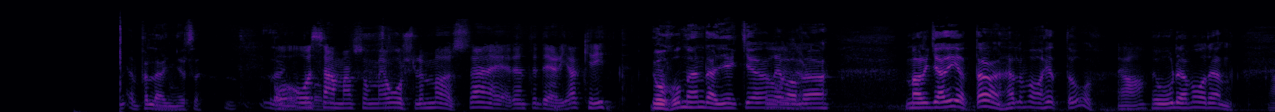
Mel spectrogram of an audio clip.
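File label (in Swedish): Mularp Västergötland, dialekter; Svenska sagor; Folkminnen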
